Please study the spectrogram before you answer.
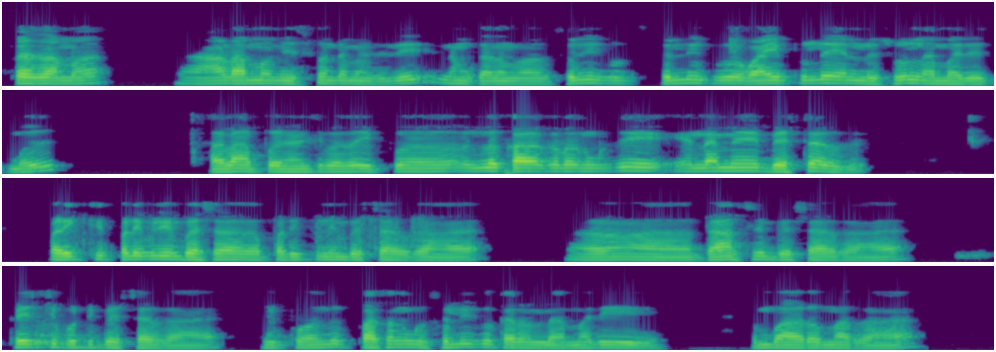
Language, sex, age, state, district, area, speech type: Tamil, male, 30-45, Tamil Nadu, Nagapattinam, rural, spontaneous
